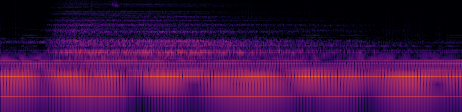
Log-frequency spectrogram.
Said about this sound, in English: And this time exhale through the mouth, opening the mouth. Making a sound.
